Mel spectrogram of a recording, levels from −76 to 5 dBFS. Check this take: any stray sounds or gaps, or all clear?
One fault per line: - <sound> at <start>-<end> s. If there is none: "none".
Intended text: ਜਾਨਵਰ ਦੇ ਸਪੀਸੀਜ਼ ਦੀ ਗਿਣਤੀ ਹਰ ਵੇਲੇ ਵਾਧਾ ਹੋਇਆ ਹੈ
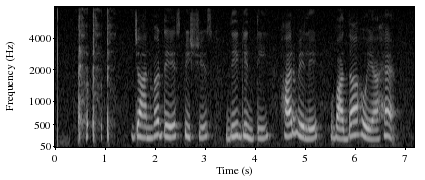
- cough at 0.4-1.2 s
